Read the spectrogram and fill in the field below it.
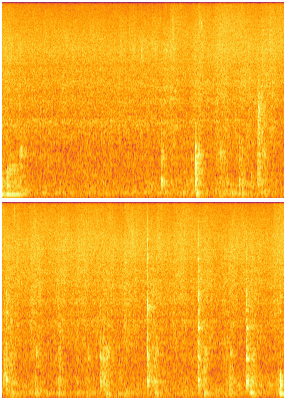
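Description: Bitter gourd pieces sauté in a pan, a continuous loud sizzle of hot oil punctuated by repeated scraping stirs at an irregular beat, with no voices.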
